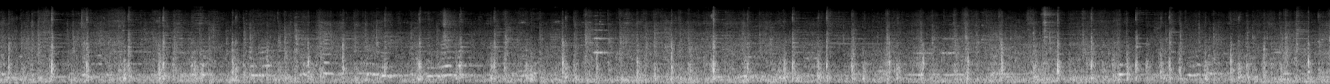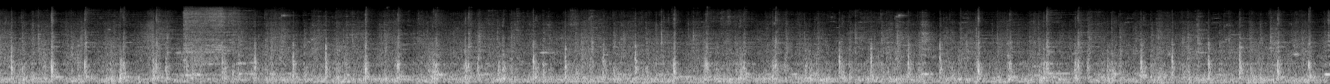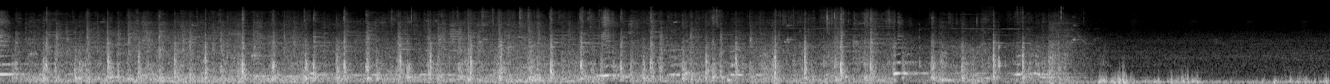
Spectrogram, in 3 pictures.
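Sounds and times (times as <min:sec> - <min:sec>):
rapid clicking over rail joints: 0:00.0 - 0:37.5
train wheels rumbling on rail: 0:00.0 - 0:39.9
wheel squeals: 0:00.7 - 0:06.4, 0:07.3 - 0:13.3, 0:17.6 - 0:19.1, 0:24.9 - 0:27.7, 0:29.0 - 0:37.6.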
